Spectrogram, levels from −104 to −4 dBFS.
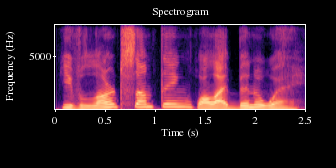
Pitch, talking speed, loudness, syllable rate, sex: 205 Hz, 165 wpm, -16 LUFS, 5.5 syllables/s, female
